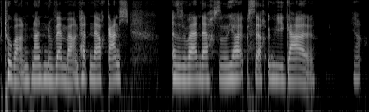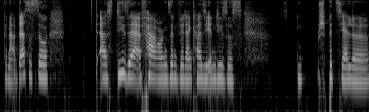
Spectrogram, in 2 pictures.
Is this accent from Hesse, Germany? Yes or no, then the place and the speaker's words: no; Berlin, Germany; ich bin in Berlin aufgewachsen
